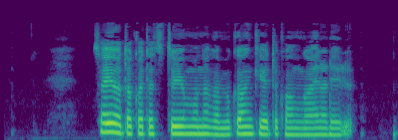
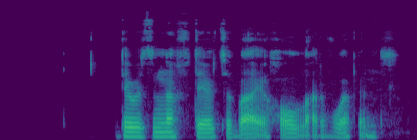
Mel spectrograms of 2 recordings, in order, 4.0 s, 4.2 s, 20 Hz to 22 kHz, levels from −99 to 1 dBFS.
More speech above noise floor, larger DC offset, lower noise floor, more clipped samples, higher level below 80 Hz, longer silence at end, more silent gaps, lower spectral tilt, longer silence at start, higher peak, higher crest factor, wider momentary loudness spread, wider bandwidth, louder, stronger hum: second, 45 dB vs over 52 dB; neither; second, -68 dBFS vs under -90 dBFS; neither; first, -62 dBFS vs -80 dBFS; second, 0 s vs 0.25 s; neither; about the same, -6.5 dB/octave vs -6 dB/octave; second, 0.95 s vs 1.2 s; first, -8 dBFS vs -20 dBFS; about the same, 16 dB vs 18 dB; about the same, 9 LU vs 9 LU; second, 11 kHz vs 13 kHz; first, -24 LUFS vs -38 LUFS; neither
